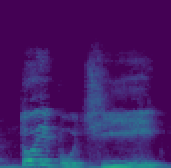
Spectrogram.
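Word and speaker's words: 对不起: Then we have a word तोय पूछी। तोय पूछी इट्स a little bit difficult, so आई am going to right the pronunciation.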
